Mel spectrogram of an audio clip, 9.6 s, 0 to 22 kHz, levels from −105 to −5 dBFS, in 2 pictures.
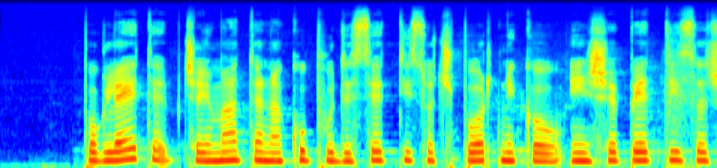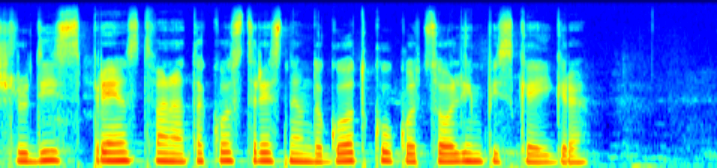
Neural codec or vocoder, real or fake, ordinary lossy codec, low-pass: none; real; none; 19.8 kHz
